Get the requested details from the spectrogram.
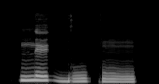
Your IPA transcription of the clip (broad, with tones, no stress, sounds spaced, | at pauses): n e˦ ɡ͡b uː˨ k ũ˨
